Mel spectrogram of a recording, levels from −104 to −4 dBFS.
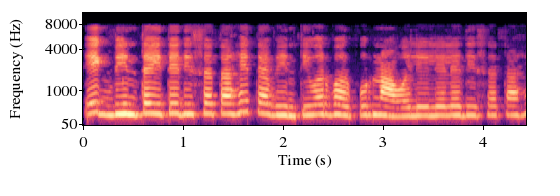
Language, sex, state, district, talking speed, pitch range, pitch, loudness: Marathi, female, Maharashtra, Gondia, 160 wpm, 235-270 Hz, 245 Hz, -14 LUFS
